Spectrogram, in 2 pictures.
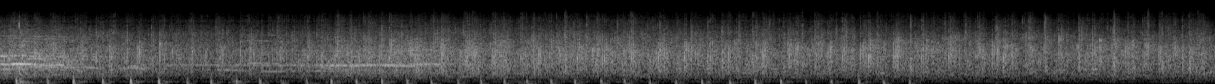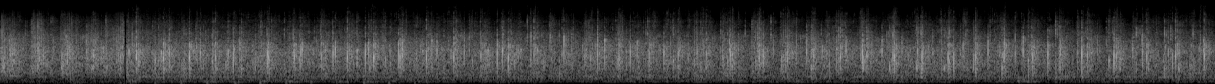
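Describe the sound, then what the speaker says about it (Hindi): A festival audience welcomes a guest at a literature festival with loud, sustained applause that continues evenly for a long stretch, full and dense throughout, with no talking over it. "जोरदार तालियों से स्वागत करें।"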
